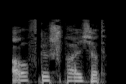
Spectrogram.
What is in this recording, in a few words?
"aufgespeichert", German; adjectives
